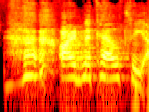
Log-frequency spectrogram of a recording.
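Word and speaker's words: Ardnakelty: Can you pronounce the name of the village? – Ardna Kelty. I made it up.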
